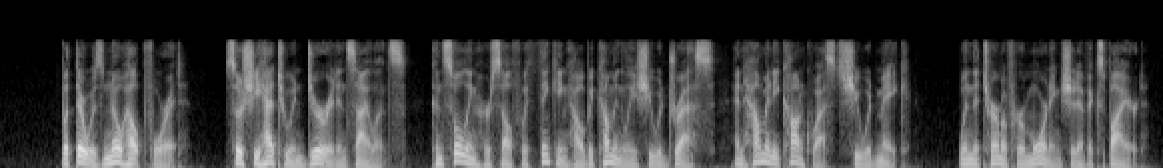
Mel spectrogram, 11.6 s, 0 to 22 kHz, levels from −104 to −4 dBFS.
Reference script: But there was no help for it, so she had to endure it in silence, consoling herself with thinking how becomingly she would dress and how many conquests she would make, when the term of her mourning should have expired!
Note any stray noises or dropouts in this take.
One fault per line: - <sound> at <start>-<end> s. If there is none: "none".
none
